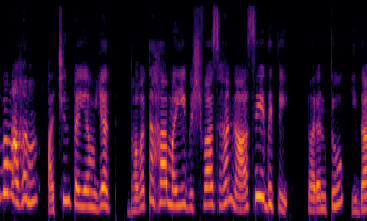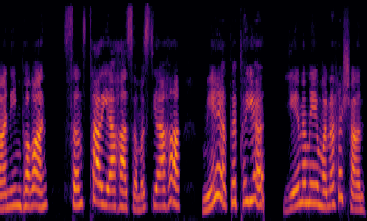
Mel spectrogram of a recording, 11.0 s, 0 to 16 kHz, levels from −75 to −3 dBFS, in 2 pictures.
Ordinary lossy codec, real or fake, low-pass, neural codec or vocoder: AAC, 48 kbps; fake; 14.4 kHz; codec, 32 kHz, 1.9 kbps, SNAC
